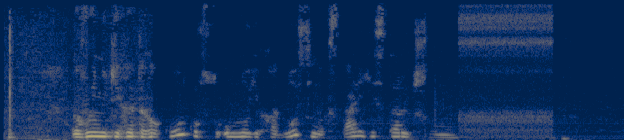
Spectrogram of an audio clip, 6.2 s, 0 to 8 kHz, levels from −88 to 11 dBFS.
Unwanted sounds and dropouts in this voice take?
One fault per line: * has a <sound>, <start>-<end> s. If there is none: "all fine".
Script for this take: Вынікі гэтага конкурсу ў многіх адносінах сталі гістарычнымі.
all fine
